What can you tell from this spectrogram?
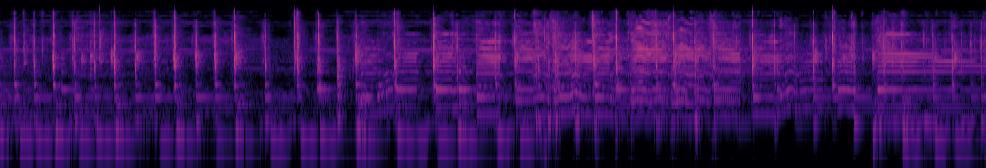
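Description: Instrumental background music: a quick, steady beat of struck notes under a melody that slides up and down in pitch through the middle.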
